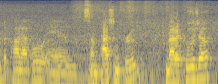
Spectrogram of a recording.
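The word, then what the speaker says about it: maracujá: pineapple and some passionfruit maracuja passionfruit I think maracuja America something like that that's how they say it here finally some space we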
